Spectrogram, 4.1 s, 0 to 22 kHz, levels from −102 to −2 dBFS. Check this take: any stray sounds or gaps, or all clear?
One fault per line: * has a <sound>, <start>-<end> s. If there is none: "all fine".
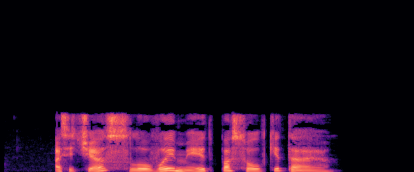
all fine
